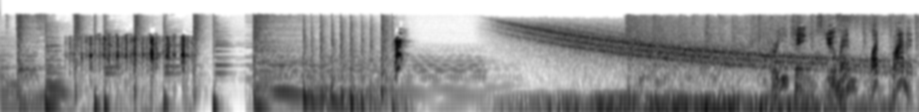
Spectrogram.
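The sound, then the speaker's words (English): Short, punchy dog barks come in quick bursts amid a loud, busy string of sound effects, then a long descending whistle-like slide rings out over a low, steady drone. “Sit. Stay. It's a doggy dog world.”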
